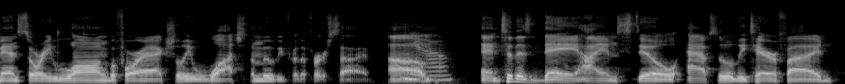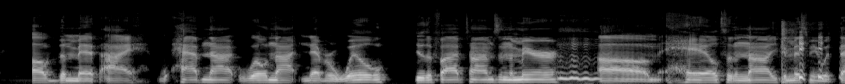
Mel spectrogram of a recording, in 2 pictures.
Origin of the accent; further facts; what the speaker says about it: outside Chicago, Illinois, United States; I grew up outside Chicago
